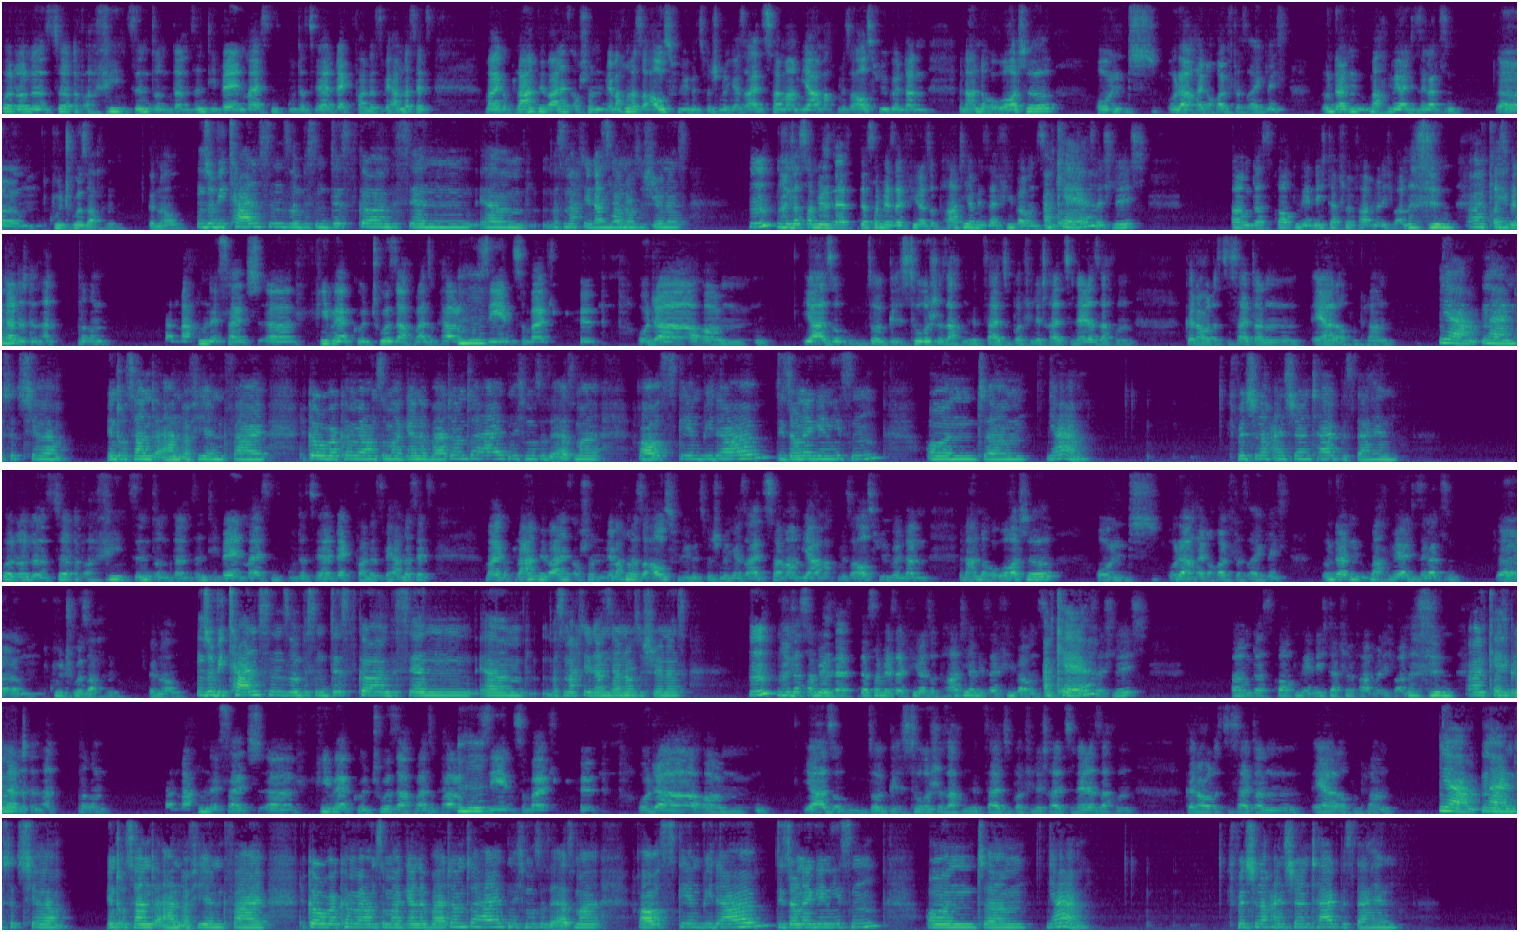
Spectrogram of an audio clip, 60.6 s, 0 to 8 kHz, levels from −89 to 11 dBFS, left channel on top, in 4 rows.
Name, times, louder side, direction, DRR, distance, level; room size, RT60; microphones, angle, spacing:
voice 1, 0.0-2.6 2.9-4.2 4.8-9.2 9.6-10.5 11.0-12.8 13.2-14.6 14.9-16.3 16.6-16.9 21.1-21.8 22.9-26.5 27.5-29.7 30.1-30.8 31.1-31.3 31.9-35.7 36.1-36.2 36.7-37.9 38.3-41.6 42.1-44.2, left 3 dB, 40° left, 0.8 m, -28 dB
voice 2, 17.1-22.0 22.6-22.9 25.6-26.1 29.8-30.5 34.9-35.2 44.7-46.1 46.5-56.3 57.8-59.4, right 2 dB, 30° right, 0.4 m, -25 dB
3.2 x 2.7 x 2.6 m
head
